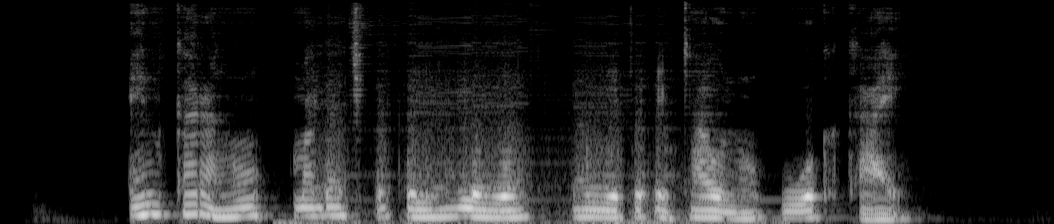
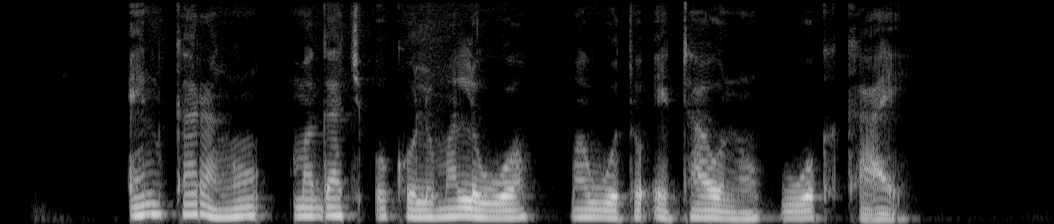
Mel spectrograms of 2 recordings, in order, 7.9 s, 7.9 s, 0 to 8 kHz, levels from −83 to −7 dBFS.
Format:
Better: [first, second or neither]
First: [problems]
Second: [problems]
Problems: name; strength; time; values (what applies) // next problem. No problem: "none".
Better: second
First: noise reduction (neural separator model SepFormer DNS4)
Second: none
